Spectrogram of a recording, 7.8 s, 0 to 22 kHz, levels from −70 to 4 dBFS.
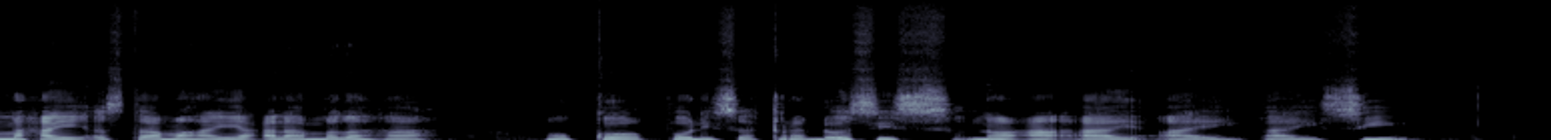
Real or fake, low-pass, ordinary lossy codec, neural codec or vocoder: fake; none; none; codec, 44.1 kHz, 3.4 kbps, Pupu-Codec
